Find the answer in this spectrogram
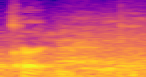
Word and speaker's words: curtain: Or you can use the stop T. Curtain. And then link to the N sound.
